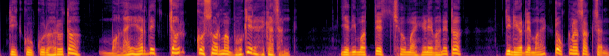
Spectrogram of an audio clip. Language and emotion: Nepali, fearful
